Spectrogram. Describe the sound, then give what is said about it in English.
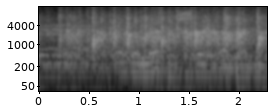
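A church audience claps hands in a steady dense patter while voices carry on speaking or chanting over the clapping throughout. “Tell your neighbor, it shall come to pass. What the Lord has spoken about me shall come to pass. Clap hands and say it.”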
